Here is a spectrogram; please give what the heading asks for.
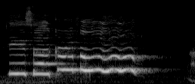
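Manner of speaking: high sung climax; high ending. Shown as a demonstration. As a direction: cry it out on seeing the Gruffalo. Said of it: "finally seeing the Gruffalo".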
